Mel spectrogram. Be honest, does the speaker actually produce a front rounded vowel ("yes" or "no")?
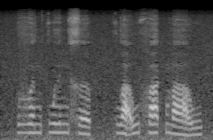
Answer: no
